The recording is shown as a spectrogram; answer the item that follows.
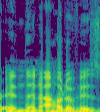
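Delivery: ordinary talk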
